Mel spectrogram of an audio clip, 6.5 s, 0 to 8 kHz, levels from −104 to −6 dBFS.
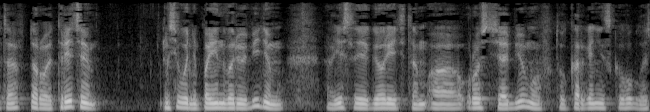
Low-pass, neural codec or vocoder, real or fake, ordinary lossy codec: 7.2 kHz; none; real; MP3, 32 kbps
